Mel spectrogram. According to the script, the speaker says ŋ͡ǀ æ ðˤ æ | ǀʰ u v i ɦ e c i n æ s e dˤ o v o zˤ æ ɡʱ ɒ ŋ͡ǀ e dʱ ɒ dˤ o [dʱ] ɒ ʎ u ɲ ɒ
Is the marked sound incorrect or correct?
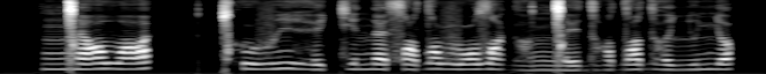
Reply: correct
